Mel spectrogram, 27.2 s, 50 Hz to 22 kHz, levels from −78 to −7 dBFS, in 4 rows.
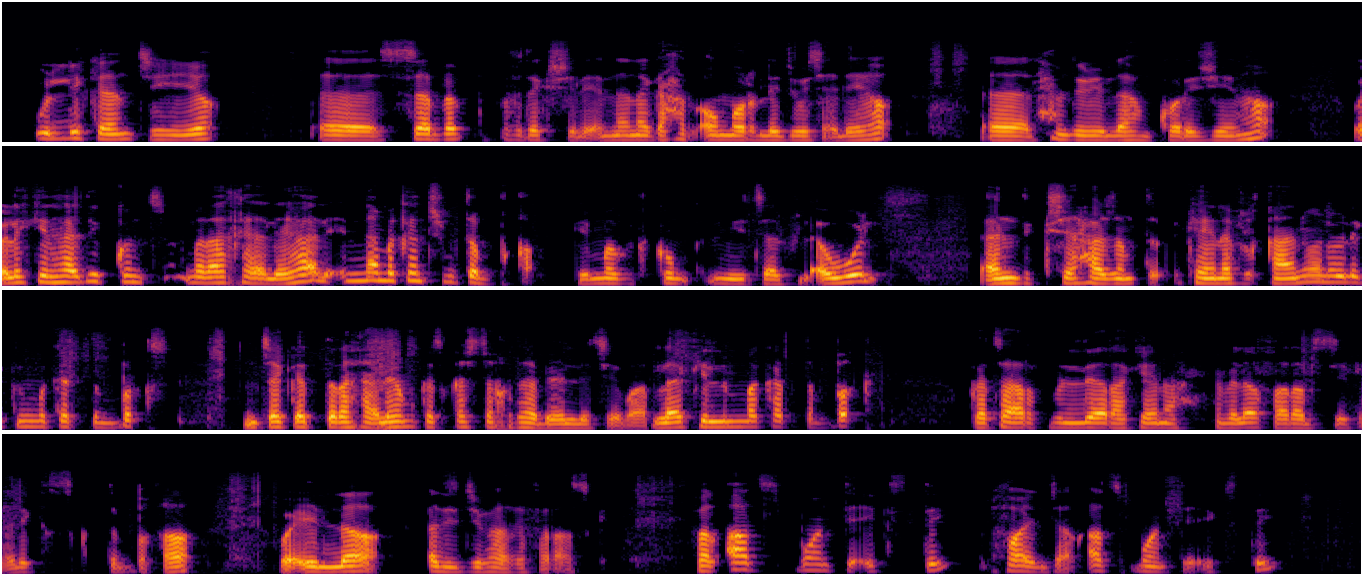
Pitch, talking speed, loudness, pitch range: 140 Hz, 155 wpm, -24 LUFS, 130-155 Hz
